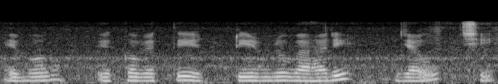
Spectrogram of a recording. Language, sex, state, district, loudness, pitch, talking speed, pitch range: Odia, female, Odisha, Khordha, -16 LUFS, 175 Hz, 85 wpm, 170-185 Hz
